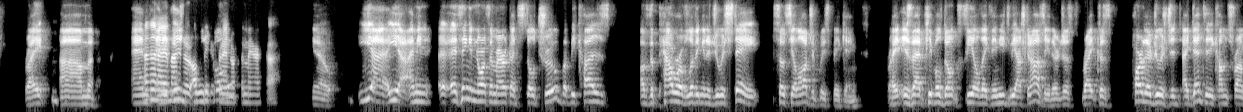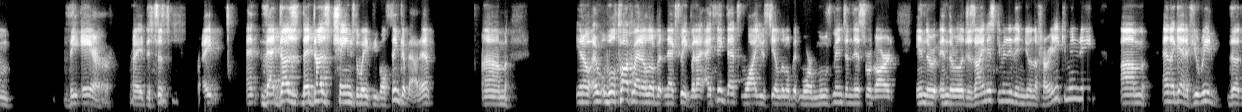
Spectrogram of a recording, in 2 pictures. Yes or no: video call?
yes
